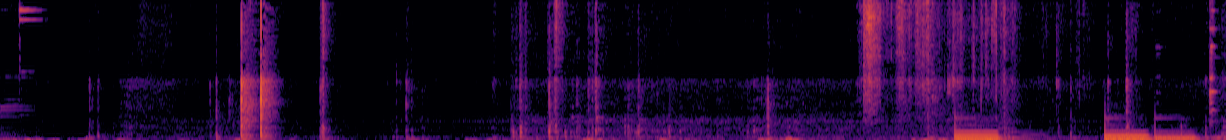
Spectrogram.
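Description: Scattered light clicks and taps of a clear plastic bead organizer box being handled and its snap latch worked, then a few short keyboard notes of background music near the end.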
